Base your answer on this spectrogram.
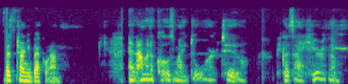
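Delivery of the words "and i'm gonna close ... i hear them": hushed whisper, fast at first. Real, not acted. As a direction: whisper so nobody hears. Hiding from family behind door.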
